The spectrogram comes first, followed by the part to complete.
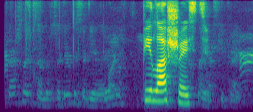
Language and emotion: Russian, neutral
